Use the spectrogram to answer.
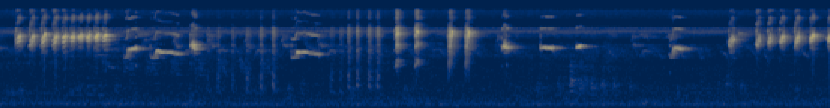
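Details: Olive-backed sunbird, six years old, singing to rile rival birds: a fast buzzy trill, then falling whistled slurs and crisp high clicks alternating, closing with another quick rattling trill.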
